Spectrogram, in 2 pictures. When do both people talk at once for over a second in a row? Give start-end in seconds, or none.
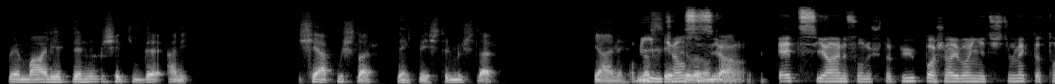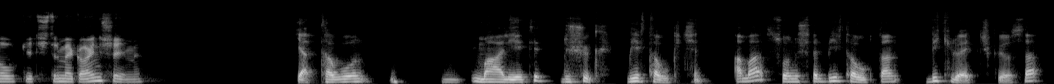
6.3-7.7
